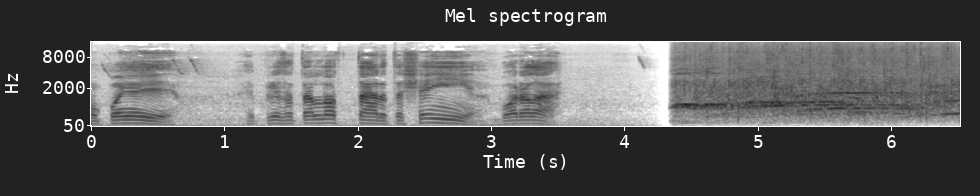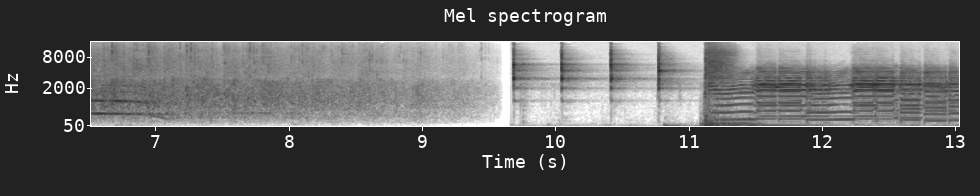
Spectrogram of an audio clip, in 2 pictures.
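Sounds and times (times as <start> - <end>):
crowd cheering and applauding: 4.3 - 9.6.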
